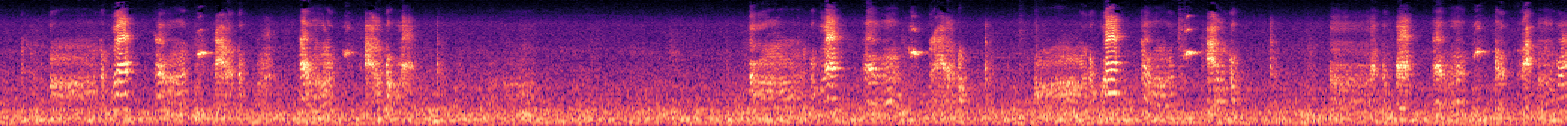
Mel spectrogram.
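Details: Pet male monk (quaker) parakeet in his cage practising the French song Alouette, a mimicked tune in raspy, chattering bursts separated by short pauses.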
